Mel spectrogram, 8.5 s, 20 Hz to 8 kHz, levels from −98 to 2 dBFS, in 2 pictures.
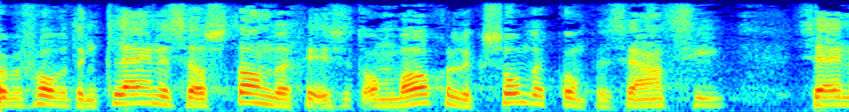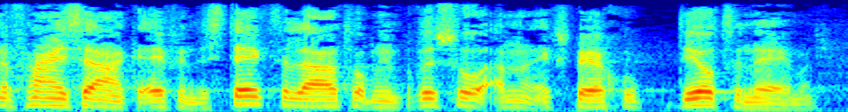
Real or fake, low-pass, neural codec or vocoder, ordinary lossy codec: real; 7.2 kHz; none; Opus, 64 kbps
